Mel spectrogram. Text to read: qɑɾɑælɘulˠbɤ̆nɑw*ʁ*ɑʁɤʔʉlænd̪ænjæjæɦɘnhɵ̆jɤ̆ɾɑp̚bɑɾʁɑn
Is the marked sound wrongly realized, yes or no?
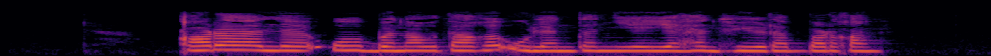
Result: yes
